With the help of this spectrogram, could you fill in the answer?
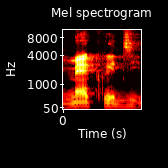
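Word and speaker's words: mèkredi: Here you say mercredi. There's a grave accent here. So whenever I pronounce this sound E, as if as in bed, okay?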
